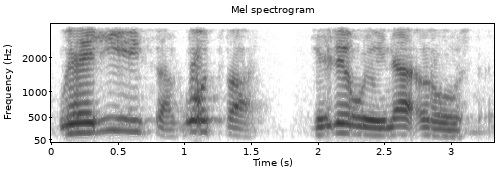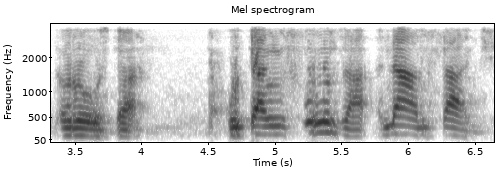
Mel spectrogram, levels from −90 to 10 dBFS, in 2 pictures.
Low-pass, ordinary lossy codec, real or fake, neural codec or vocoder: 3.6 kHz; none; fake; codec, 16 kHz, 16 kbps, FunCodec, trained on Chinese and English, 50 frames a second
